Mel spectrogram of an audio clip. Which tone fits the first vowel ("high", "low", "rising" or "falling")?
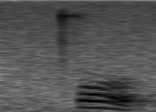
falling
